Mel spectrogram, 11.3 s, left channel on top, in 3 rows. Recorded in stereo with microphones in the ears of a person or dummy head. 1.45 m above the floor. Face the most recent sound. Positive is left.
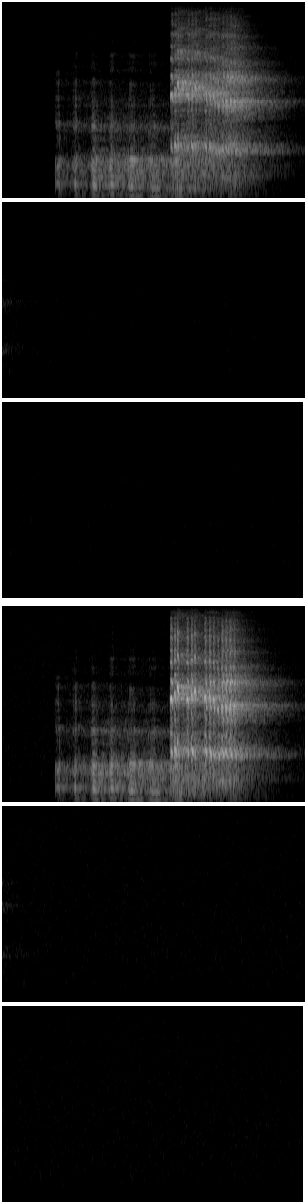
turn(degrees=-60)  # may be behind; listen again after turning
